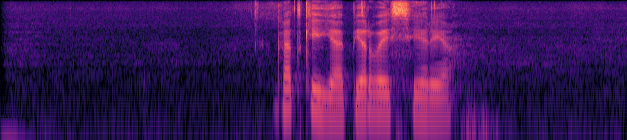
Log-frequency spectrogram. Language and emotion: Russian, neutral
